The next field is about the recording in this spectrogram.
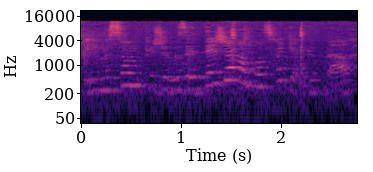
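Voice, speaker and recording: A woman's voice: high-pitched, very animated, far from the mic. A woman playing a prim, puzzled English wife. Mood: wondering. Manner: measured, formal and wondering. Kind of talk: amateur stage acting. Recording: echoey stage from afar, noisy.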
